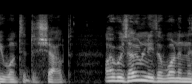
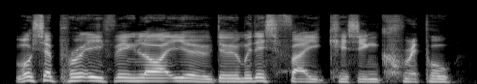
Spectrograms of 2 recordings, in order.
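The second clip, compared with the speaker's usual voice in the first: words growled out; 3 dB louder than usual. The largest of a group of leering men taunts a couple, growling. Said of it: "The largest of the men growled".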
